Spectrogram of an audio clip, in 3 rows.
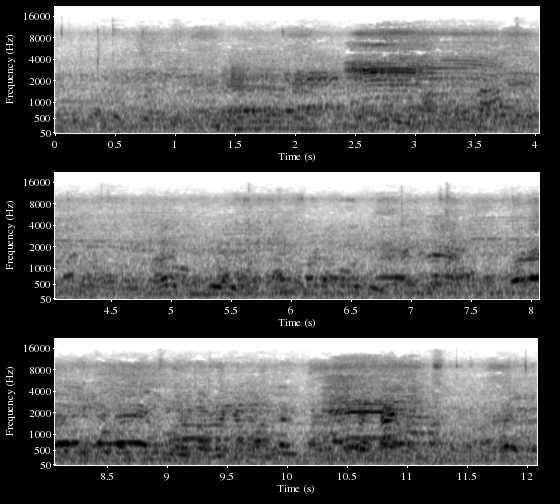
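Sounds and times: people talking: 0.0s - 12.0s
sheep bleating: 1.4s - 3.7s.

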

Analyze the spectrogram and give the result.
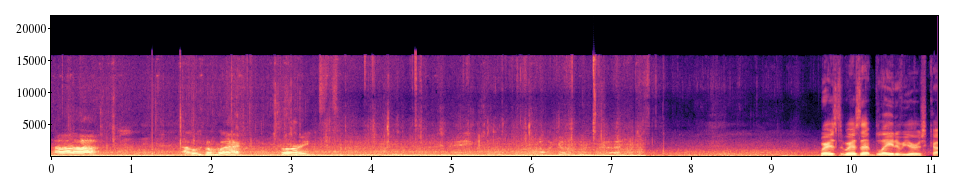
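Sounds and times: low engine drone: 0.0s - 10.9s
outdoor background: 0.0s - 11.0s.

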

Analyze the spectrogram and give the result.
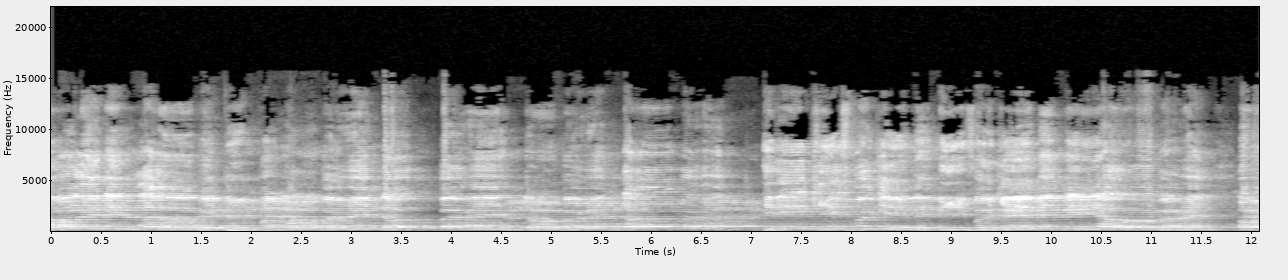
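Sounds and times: unaccompanied hymn singing: 0.0s - 12.0s.

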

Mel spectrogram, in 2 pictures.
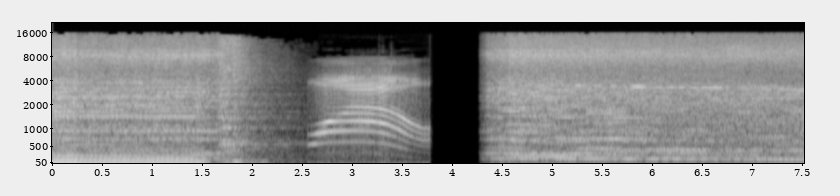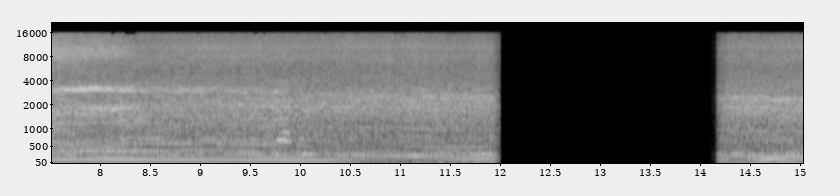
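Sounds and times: scooter engine at high revs: 0.0s - 1.9s, 4.3s - 12.0s, 14.2s - 15.0s.

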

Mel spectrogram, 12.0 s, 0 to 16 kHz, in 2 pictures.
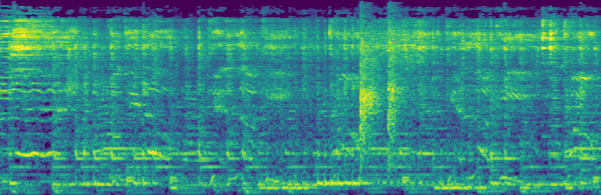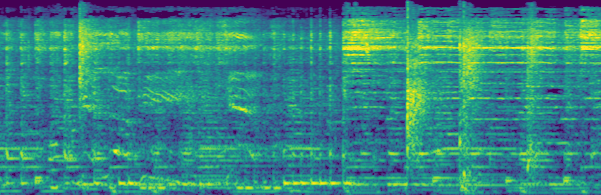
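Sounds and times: salsa music: 0.0s - 12.0s.

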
